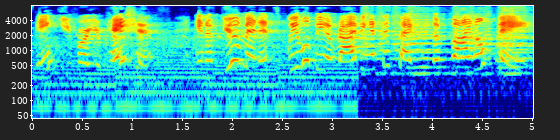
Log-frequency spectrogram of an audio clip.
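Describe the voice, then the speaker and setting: A high airship PA announcer. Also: female voice, expressive, fairly quick, over music. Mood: polite. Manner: formal, courteous announcing. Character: polite female airship announcer. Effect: over a PA loudspeaker. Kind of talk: anime dub acting.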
